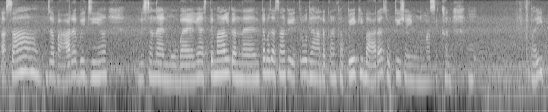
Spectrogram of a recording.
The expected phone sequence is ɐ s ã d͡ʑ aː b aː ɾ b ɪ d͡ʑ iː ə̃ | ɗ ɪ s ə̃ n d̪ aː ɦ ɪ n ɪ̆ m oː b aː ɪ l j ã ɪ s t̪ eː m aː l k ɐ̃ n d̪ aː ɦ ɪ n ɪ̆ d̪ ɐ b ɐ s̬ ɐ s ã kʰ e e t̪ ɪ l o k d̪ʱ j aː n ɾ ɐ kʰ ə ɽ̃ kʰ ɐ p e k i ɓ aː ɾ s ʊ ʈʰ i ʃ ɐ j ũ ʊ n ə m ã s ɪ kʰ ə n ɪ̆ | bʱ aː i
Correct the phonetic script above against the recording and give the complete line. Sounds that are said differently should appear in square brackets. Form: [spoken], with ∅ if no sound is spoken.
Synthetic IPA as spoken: ɐ s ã d͡ʑ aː b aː ɾ b ɪ d͡ʑ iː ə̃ | ɗ ɪ s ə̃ n d̪ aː ɦ ɪ n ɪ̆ m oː b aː ɪ l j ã ɪ s t̪ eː m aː l k ɐ̃ n d̪ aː ɦ ɪ n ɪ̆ [t̪] ɐ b ɐ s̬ ɐ s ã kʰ e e t̪ ɪ [ɾ] o [∅] d̪ʱ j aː n ɾ ɐ kʰ ə ɽ̃ kʰ ɐ p e k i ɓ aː ɾ s ʊ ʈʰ i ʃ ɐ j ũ ʊ n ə m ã s ɪ kʰ ə n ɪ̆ | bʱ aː i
